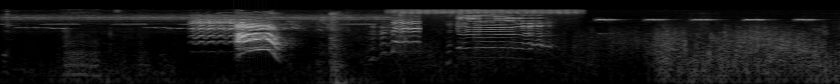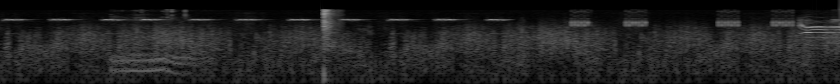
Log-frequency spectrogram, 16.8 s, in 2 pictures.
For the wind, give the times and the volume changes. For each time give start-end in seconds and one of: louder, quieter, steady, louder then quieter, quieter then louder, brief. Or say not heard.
0.0-16.7 louder.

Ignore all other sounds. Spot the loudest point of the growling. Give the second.
10 s.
